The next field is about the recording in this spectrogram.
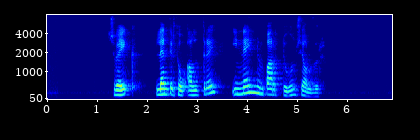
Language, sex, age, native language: Icelandic, female, 50-59, Icelandic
